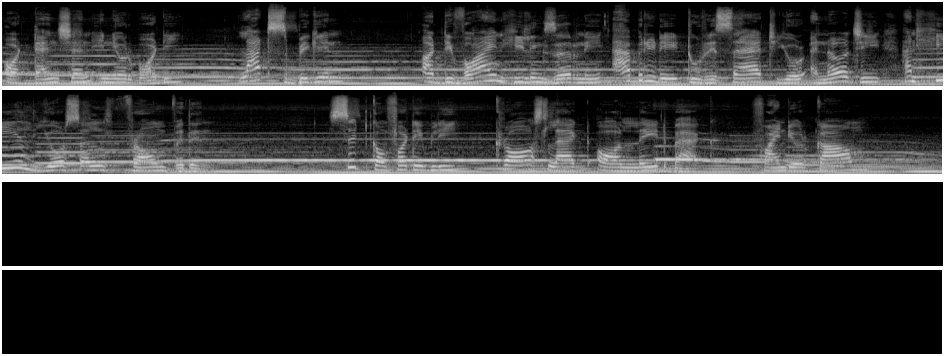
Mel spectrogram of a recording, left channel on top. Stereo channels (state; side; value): silent; right; 67 dB below the other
